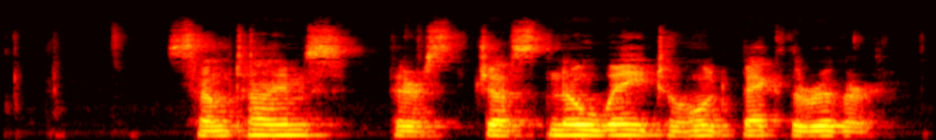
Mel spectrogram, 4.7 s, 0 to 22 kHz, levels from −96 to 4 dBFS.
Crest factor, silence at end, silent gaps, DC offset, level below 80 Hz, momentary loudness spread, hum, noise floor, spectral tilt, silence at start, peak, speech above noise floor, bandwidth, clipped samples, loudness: 18 dB; 0.3 s; none; under 0.1%; -64 dBFS; 11 LU; none; -65 dBFS; -5 dB/octave; 0.85 s; -8 dBFS; 41 dB; 11.5 kHz; under 0.1%; -24 LUFS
